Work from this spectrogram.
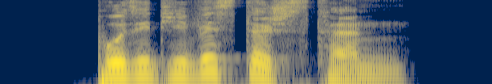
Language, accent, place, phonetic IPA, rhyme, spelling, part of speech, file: German, Germany, Berlin, [pozitiˈvɪstɪʃstn̩], -ɪstɪʃstn̩, positivistischsten, adjective, De-positivistischsten.ogg
- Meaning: 1. superlative degree of positivistisch 2. inflection of positivistisch: strong genitive masculine/neuter singular superlative degree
